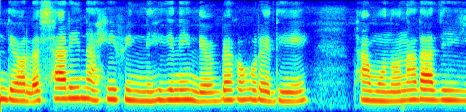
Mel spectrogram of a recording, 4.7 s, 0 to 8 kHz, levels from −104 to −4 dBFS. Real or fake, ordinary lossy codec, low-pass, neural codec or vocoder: real; none; none; none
